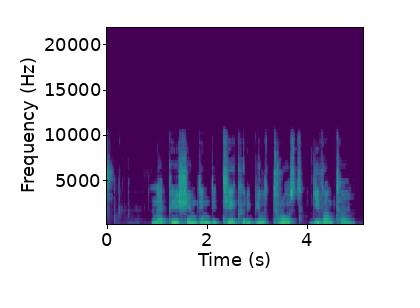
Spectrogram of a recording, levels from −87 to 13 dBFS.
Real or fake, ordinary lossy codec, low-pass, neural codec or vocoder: real; none; none; none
